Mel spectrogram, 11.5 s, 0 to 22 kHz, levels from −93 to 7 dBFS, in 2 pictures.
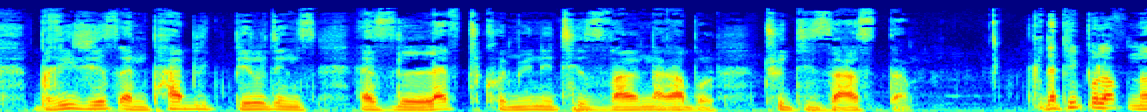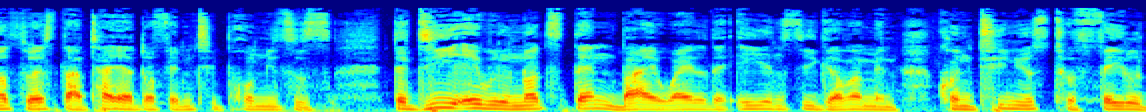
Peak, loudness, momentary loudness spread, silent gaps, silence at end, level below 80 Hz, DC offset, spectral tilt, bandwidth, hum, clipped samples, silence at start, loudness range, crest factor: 0 dBFS; -16 LUFS; 11 LU; none; 0 s; -40 dBFS; under 0.1%; -5.5 dB/octave; 16.5 kHz; none; under 0.1%; 0 s; 2 LU; 16 dB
